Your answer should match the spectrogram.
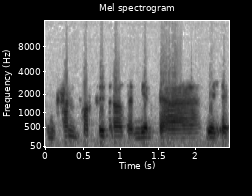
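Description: Speech only: a radio news voice speaking in Khmer, with one drawn-out syllable near the end.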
